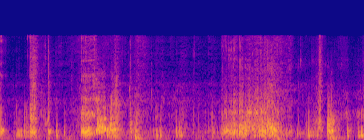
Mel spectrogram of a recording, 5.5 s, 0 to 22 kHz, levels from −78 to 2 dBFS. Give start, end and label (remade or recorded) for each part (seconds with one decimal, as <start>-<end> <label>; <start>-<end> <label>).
0.0-5.5 recorded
